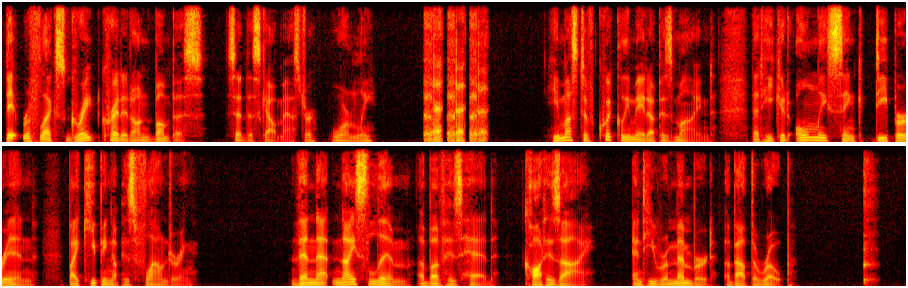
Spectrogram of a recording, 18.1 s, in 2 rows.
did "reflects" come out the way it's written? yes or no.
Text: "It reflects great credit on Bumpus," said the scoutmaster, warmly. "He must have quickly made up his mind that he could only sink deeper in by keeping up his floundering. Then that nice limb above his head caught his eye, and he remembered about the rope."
yes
